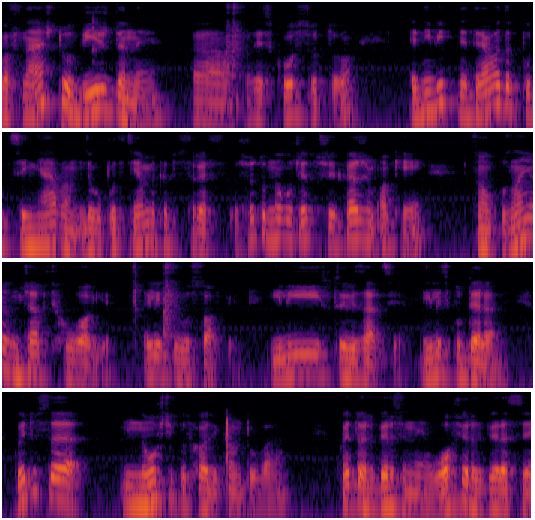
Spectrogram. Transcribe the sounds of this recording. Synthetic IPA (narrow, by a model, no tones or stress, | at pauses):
vɐfnaʃɛ̥t̪oviʒd̪ɐnɛ | zɐiskust̪vot̪o | ɛd̪ninvit̪nɛt̪ɾʲabvəd̪ɐpot̪sɛnʲavɐmd̪ɐɡopot̪sɛɲʲavɐmɛkɐt̪ɔ̥sɾɛt̪st̪vozɐʃt̪ɔt̪omnɔɡʊt͡ʃɛst̪ʊ̥ʃɛd̪ɐkaʒɛmʔok̟ʰʲɛj | sɐmopoznaniɛoznɐt͡ʃavɐpsi̥xolˠɔɡʲḭjə̰ilifilˠosɔfijə | ilisot̪siɐlizat̪sijəilispod̪ɛlʲɐnɛkoit̪ʊsə | nɐuʃnipot̪xɔd̪ikɐmt̪ova̰ | koɛt̪ʊɾɐzbiɾəsɛnɛɛ̰lˠɔʃeɾəzbiɾəsɛ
